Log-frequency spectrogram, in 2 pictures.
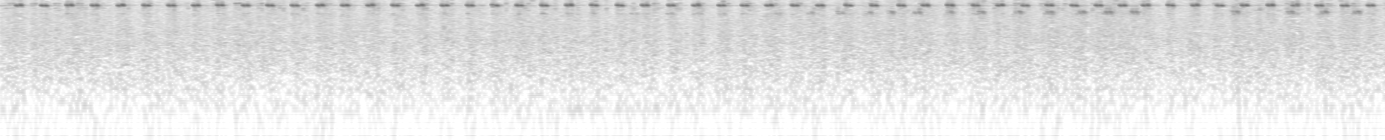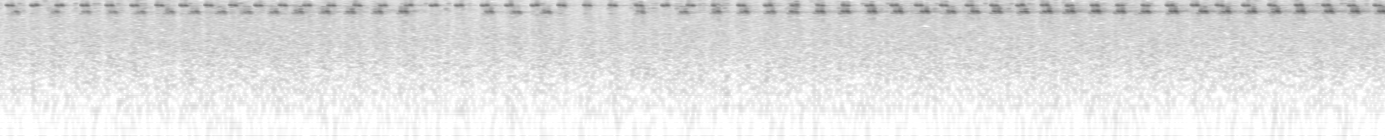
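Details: Crickets singing at night in a forest, a dense chorus of rapid high-pitched chirps pulsing about four times per second, with overlapping callers at slightly different pitches and little other sound.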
